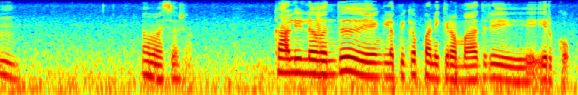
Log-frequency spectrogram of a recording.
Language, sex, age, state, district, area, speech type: Tamil, female, 18-30, Tamil Nadu, Pudukkottai, rural, spontaneous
